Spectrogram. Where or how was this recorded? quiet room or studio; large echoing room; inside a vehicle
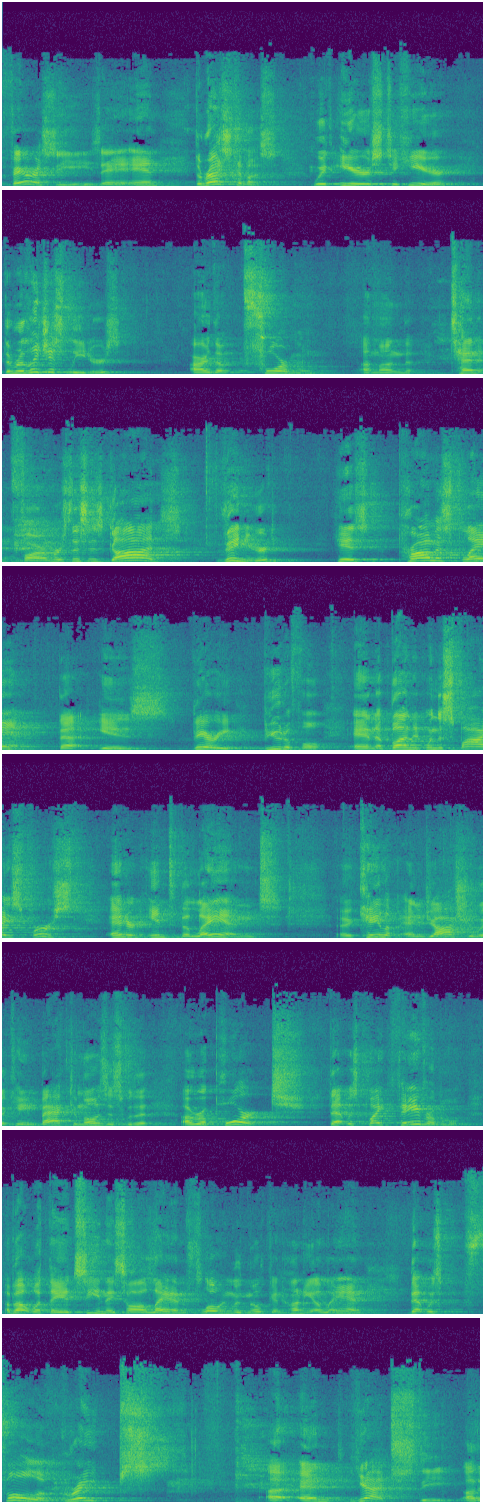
large echoing room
